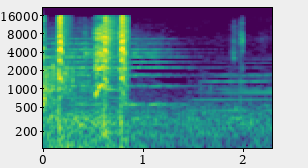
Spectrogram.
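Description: A few quick swishing cartoon sound effects in the first second, over music that then settles into soft held notes.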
